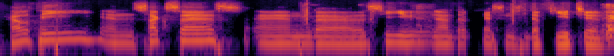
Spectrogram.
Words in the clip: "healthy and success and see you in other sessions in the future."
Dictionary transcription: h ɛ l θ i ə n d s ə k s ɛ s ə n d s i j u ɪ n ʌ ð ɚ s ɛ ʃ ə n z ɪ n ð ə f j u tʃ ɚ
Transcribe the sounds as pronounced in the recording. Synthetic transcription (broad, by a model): h ɛ l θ i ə n s ə k s ɛ s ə n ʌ s i j u ɪ n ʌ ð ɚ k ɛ s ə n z ɪ n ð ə f j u tʃ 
